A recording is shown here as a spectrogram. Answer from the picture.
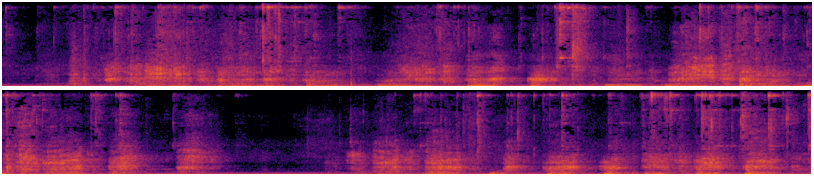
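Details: Dogs, a Labrador and a Giant Schnauzer, facing off: continuous low, rumbling growls in quick uneven pulses, with a steady background hum.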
